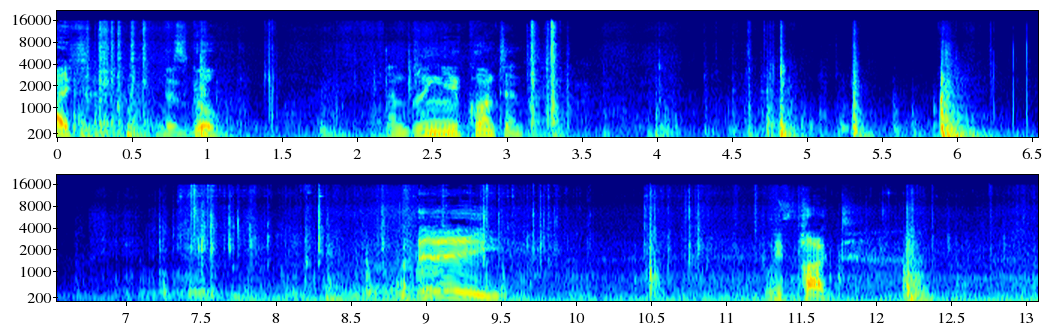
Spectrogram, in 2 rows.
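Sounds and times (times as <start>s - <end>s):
heavy thump: 5.9s - 6.3s
low engine hum: 7.6s - 13.0s
clicks and light rattles: 9.4s - 11.4s.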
